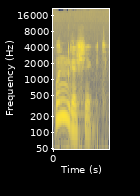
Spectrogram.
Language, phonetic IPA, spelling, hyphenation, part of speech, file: German, [ˈʊnɡəˌʃɪkt], ungeschickt, un‧ge‧schickt, adjective, De-ungeschickt.ogg
- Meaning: clumsy, awkward, lacking coordination, not graceful, not dexterous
